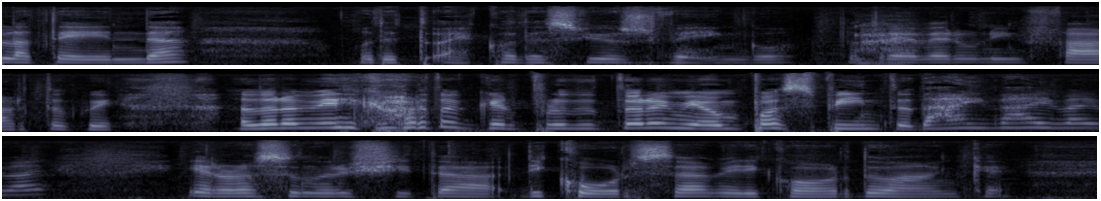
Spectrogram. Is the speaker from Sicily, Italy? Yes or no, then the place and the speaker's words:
yes; Sicily, Italy; born there; Sono nata in Sicilia e sento di appartenere un po' anche alla Sicilia, no? Però non mi sono mai identificata davvero con un luogo.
